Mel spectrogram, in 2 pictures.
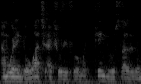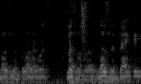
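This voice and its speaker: Audible room echo surrounds a man's dark, mellow tone. He speaks at a fairly quick pace with fairly even intonation. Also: fairly low pitch for a man. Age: 80s+. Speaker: businessman and former professor. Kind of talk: speech at family gathering. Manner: halting.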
